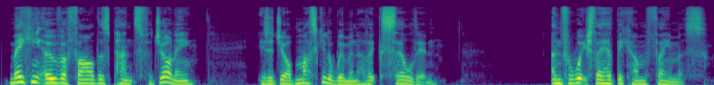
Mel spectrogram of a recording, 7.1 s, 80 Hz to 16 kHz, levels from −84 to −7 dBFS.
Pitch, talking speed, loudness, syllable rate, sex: 150 Hz, 175 wpm, -19 LUFS, 6.4 syllables/s, male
